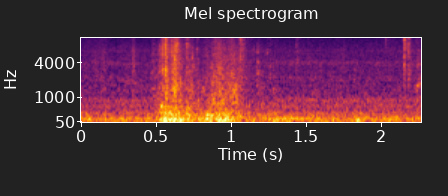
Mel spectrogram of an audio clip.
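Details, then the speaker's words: 2019 Ford Edge ST 2.7L EcoBoost on 21-inch wheels driving over mild speed bumps at about 20 to 25 mph: short burst of deep dull thumps, then a settled ride; normal big-wheel thump. "smooth but you hear that thumping from the big wheels"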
